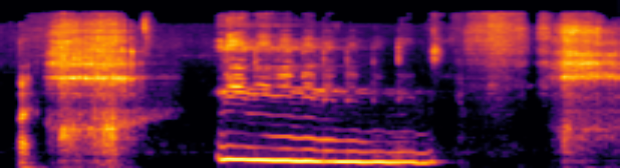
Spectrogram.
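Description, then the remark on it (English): An old man sitting in an armchair snoring softly and wheezing: a breathy, wheezy inhale, then one long, low droning snore that sags slightly in pitch, followed by the start of another raspy breath. “As you see here, the soft snores and wheezes of your patron sitting in the armchair.”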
